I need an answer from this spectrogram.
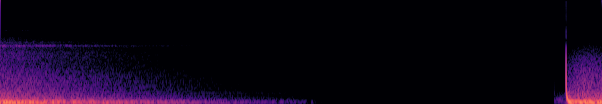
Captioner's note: dramatic sound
